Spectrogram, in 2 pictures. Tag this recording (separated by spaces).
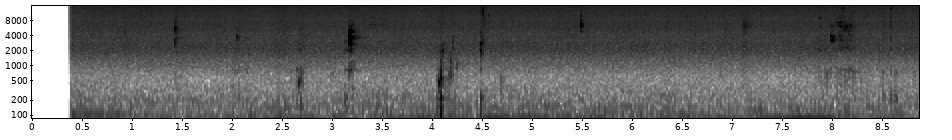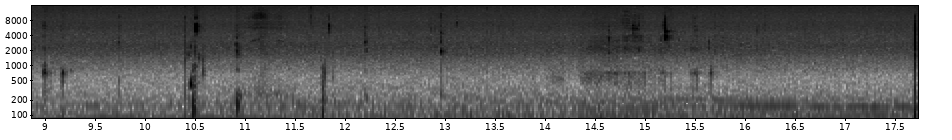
drink drinking noisily sip sipping slurp sup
